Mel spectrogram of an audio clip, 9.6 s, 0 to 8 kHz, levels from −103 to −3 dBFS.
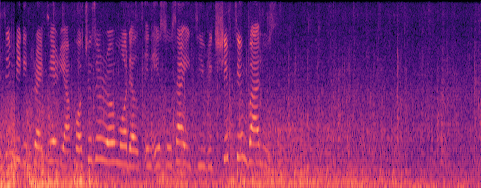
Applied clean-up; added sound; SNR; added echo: none; Rain / Thunderstorm; 1 dB; none.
